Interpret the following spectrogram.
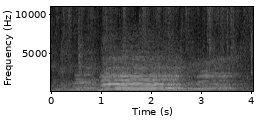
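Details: A calf in its calf shed at bucket-feeding time gives a long, drawn-out moo, strongly harmonic and steady, then a second softer bawl.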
